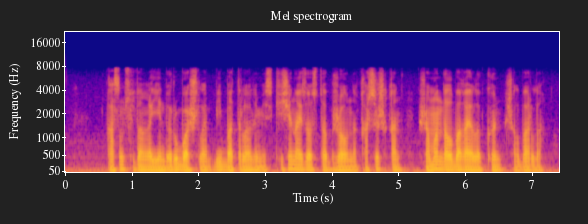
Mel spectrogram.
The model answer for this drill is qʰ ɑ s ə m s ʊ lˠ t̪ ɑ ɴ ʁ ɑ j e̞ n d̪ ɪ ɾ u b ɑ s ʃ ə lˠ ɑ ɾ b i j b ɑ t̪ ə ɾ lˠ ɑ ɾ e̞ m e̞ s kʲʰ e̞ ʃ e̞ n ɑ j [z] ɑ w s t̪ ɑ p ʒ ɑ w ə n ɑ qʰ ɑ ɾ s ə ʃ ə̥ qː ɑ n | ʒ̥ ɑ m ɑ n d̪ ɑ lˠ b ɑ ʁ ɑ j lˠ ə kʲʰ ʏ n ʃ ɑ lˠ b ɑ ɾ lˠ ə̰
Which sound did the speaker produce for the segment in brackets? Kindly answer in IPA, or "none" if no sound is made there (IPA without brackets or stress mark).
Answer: z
